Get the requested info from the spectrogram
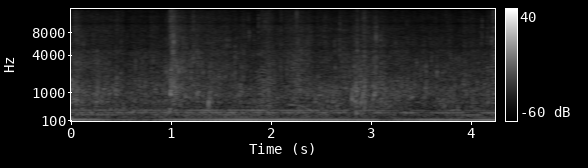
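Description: Swimming-pool water sloshing and splashing as children churn it into waves, with a couple of sharper splashes, over a steady low hum.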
